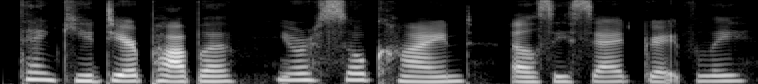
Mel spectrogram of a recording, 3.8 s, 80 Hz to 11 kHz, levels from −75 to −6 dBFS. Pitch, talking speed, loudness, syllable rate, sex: 210 Hz, 175 wpm, -20 LUFS, 5.2 syllables/s, female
